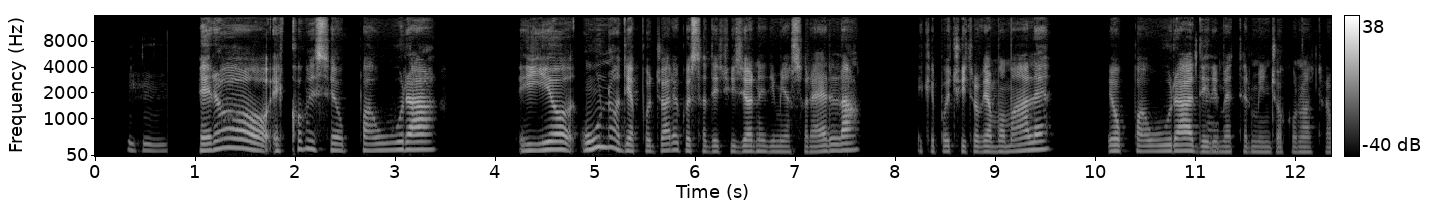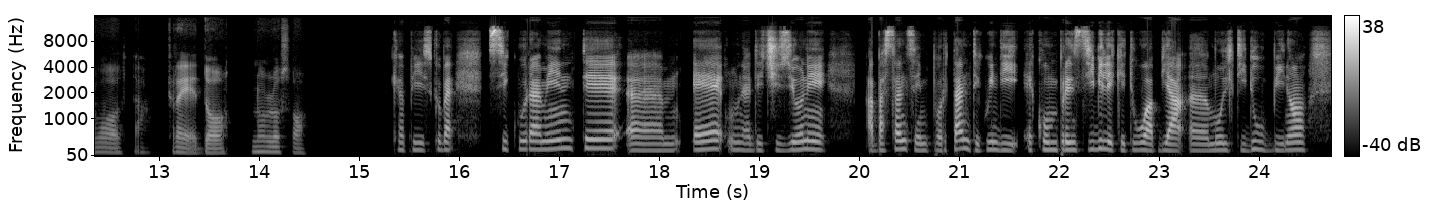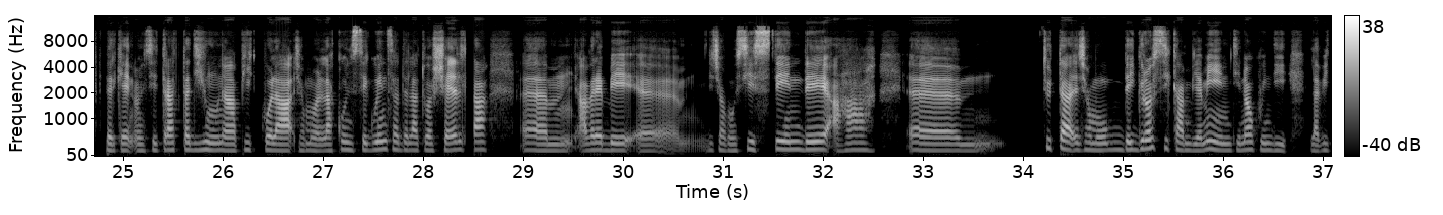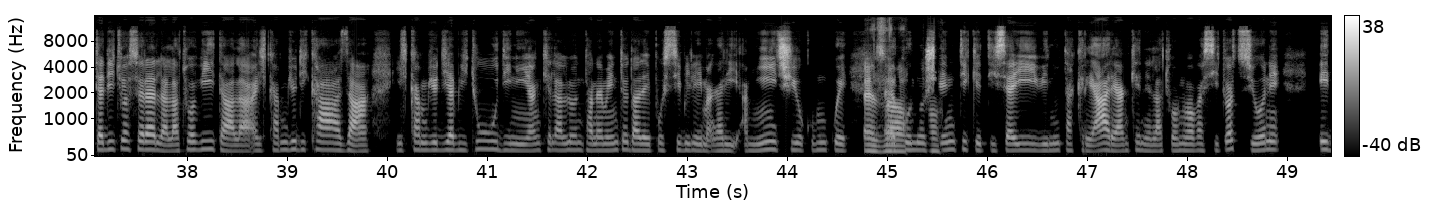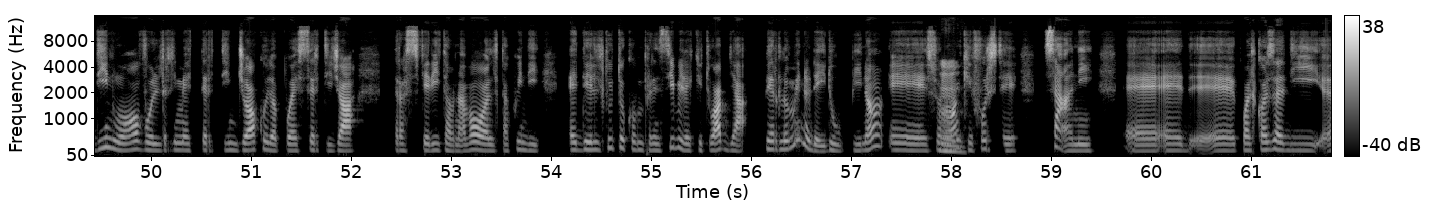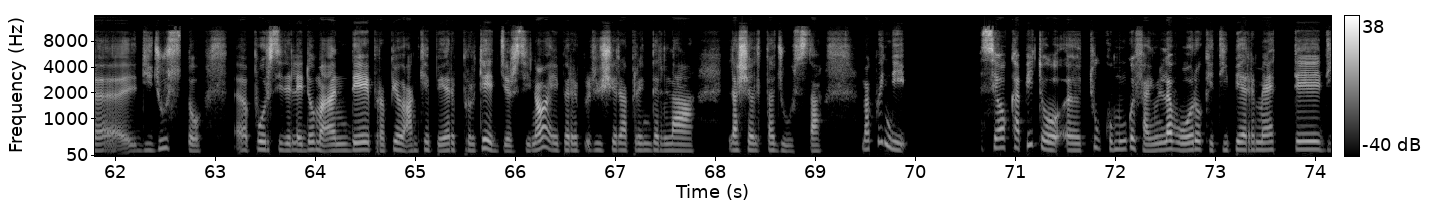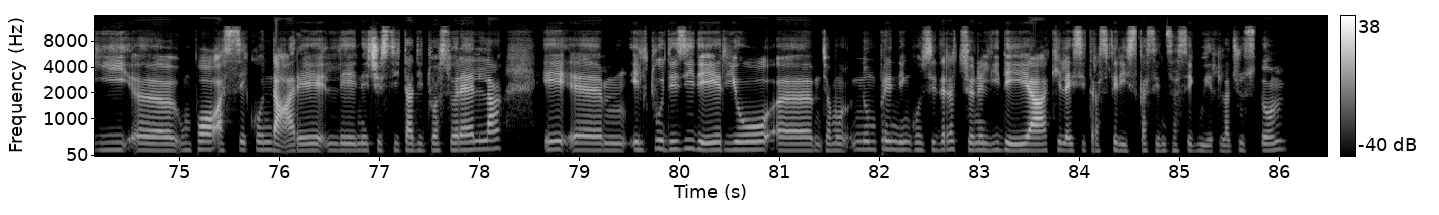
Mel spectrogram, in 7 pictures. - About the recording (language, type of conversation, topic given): Italian, advice, Come posso cambiare vita se ho voglia di farlo ma ho paura di fallire?
- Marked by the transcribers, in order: none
